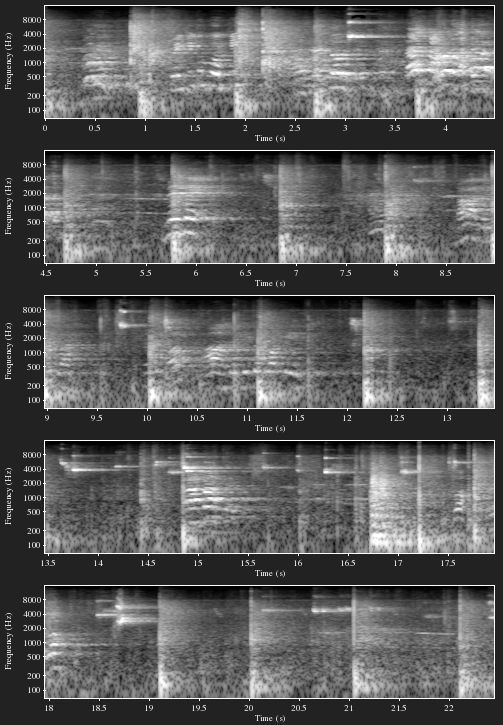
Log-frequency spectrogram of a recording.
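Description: A basketball bounces repeatedly on a hard court.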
